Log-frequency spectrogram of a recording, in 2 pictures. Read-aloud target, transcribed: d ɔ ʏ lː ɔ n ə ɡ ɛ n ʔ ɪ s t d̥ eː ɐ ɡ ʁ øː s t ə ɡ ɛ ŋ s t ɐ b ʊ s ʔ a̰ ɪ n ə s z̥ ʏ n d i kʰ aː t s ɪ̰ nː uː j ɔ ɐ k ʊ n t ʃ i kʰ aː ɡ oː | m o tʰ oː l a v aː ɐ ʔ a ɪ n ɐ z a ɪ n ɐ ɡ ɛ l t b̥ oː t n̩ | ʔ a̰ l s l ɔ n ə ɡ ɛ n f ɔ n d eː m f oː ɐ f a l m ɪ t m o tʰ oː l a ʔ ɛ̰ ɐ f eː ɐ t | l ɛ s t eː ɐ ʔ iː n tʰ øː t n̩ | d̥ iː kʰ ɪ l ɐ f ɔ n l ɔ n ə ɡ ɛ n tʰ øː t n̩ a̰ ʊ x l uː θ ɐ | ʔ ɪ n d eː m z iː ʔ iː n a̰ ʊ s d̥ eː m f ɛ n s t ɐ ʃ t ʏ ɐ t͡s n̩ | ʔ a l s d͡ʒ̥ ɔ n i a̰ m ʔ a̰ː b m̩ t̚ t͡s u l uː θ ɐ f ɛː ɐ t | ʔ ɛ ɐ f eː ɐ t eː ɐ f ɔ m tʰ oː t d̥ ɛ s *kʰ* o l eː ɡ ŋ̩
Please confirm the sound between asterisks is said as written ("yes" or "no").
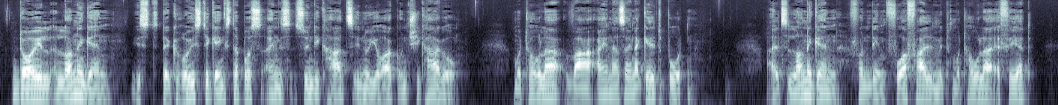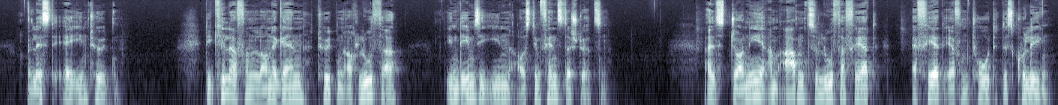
yes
